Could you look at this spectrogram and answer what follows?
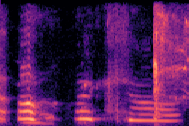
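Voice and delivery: high-pitched, laughter-choked exclamation; cracking up. Real, not acted. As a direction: squeeze it out while laughing hard. Still cracking up at candle joke.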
